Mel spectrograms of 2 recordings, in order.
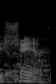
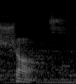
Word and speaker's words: Shantz: I originally did as well, but in his paperwork it told me exactly how to say it, because I used to say Shantz. It's Shantz.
